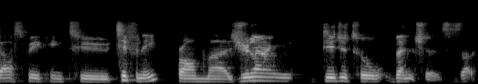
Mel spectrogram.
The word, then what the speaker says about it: Julang: everyone today we are speaking to tiffany from zhulang digital ventures is that the correct pronunciation tiffany yes perfect it's only taken me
